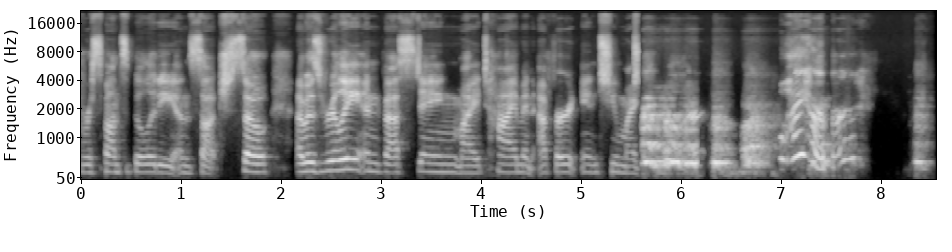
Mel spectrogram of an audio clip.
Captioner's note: dog barking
